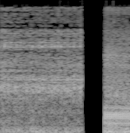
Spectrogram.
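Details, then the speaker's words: Freshly self-built two-stroke motorized bicycle on its first test run after idler adjustment: brief bursts of steady buzzing with a rattly edge and no misses or knocks. Runs great. "pretty good. Runs great."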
